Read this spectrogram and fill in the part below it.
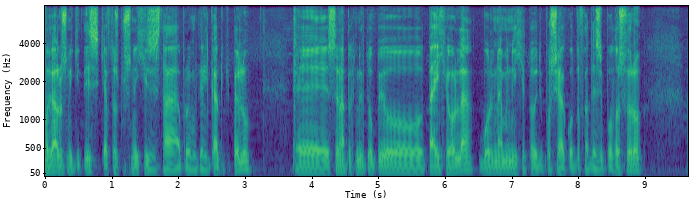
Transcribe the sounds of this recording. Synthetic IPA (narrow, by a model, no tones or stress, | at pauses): me̞ɣɐlo̞snicit̪isceɐft̪o̞spu̥sine̞çizist̪ɐ̰pɾo̞imit̪elikɐt̪uci̥pe̞lu | se̞nɐpe̞xniðit̪oːpio̞t̪ɐiçe̞o̞lɐbo̞ɾinɐminiçe̞t̪o̞end̪ipo̞siɐko̞t̪ofɐnd̪ɐzipo̞ðo̞sfe̞ɾo̞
